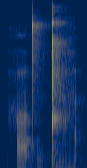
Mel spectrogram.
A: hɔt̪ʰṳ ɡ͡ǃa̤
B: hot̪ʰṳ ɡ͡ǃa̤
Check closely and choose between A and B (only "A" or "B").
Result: A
